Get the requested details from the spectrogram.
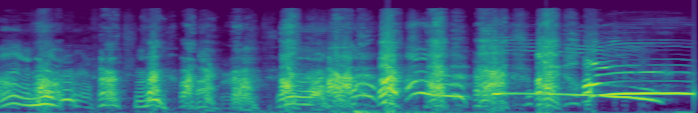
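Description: A dog barks and yips in a quick, uneven series of loud close-up bursts, finishing with a drawn-out, rising howl.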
